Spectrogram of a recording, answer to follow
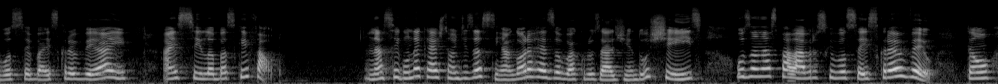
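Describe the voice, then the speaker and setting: A Brazilian Portuguese-accented woman with a high voice talks young pupils through their worksheets in a recorded lesson. She dictates words slowly and patiently and keeps checking that the children are following. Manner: patient, slow dictation with frequent "tá bom?" checks. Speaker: first-grade teacher. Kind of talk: recorded remote class instructions.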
